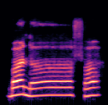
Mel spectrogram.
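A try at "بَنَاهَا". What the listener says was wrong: Banaha. This is a ha, so you might have mistaken it.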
